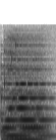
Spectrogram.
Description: short email

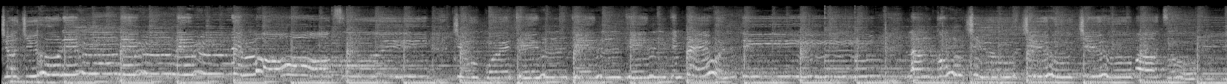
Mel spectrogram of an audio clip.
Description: hokkien song

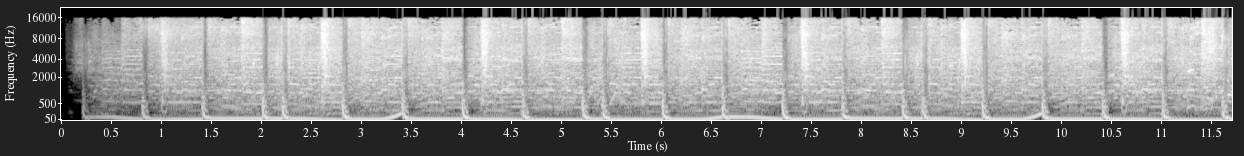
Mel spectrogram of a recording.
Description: trap

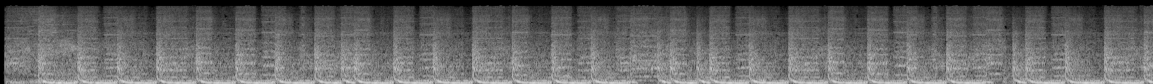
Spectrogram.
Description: hardstyle

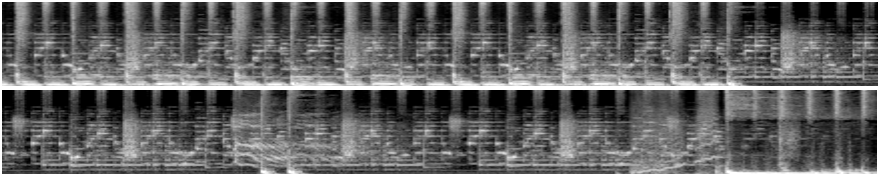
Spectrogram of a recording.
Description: dance beat

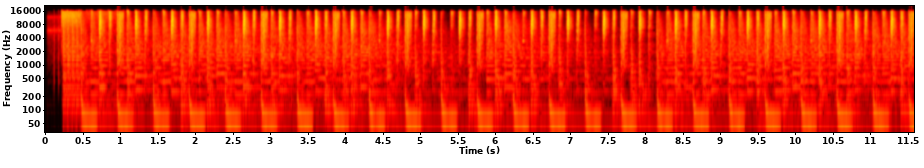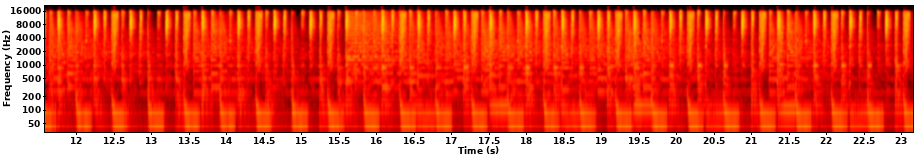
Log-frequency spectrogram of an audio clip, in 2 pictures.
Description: droid music

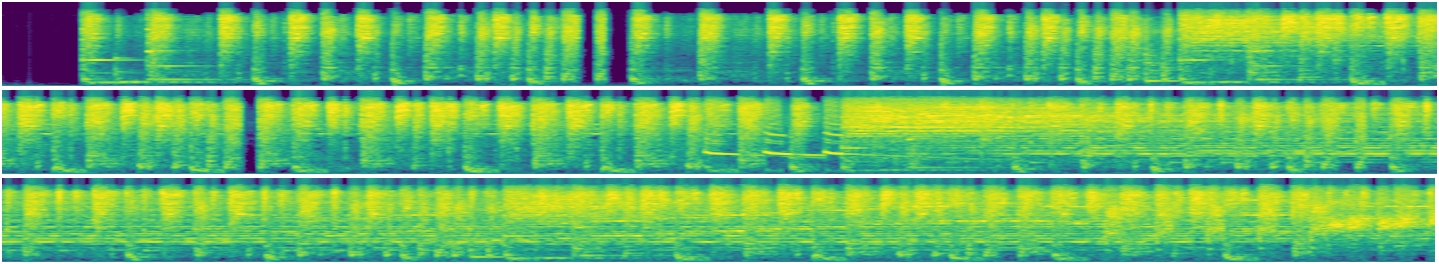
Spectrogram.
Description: nokia bustle

